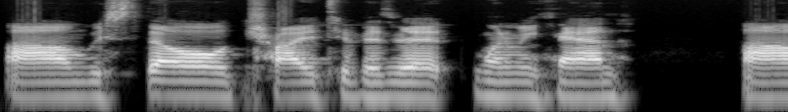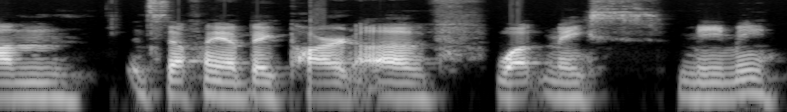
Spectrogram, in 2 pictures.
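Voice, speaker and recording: A man in his thirties from Albania, a guest on a podcast, who talks through his life in a casual, steady way. His pitch is middling and his intonation stays level with little rise and fall. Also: measured pace, muffled recording. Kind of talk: casual interview chat.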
